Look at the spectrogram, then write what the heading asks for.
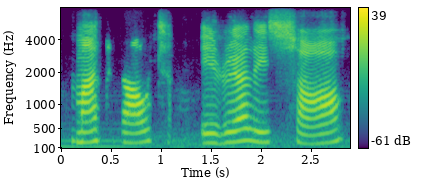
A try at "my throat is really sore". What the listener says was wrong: is. Please don't forget to pronounce the letter S. Again, my throat is really sore. Again, is really sore.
